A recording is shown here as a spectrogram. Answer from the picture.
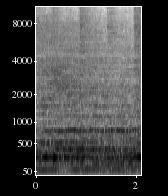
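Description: Live band music from electric guitar and a guitar-shaped keyboard instrument, playing long held notes over a steady low drone.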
